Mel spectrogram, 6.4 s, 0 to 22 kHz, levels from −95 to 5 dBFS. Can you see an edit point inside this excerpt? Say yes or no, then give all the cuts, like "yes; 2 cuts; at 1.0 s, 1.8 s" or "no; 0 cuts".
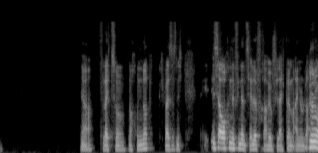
yes; 1 cut; at 1.9 s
